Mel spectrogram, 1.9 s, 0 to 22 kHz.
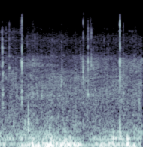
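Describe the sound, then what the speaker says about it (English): A Kress KG471 60V battery snowblower runs outdoors, giving a steady close rushing drone with wind-like noise and a few brief clicks over two seconds. "This is typical performance of the Kress blower"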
